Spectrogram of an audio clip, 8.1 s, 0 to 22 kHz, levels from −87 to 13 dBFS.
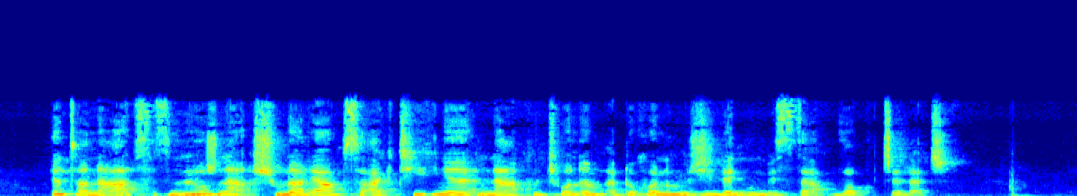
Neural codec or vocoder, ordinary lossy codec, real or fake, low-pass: codec, 24 kHz, 0.9 kbps, WavTokenizer, medium speech release version 1; Opus, 64 kbps; fake; 10.8 kHz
